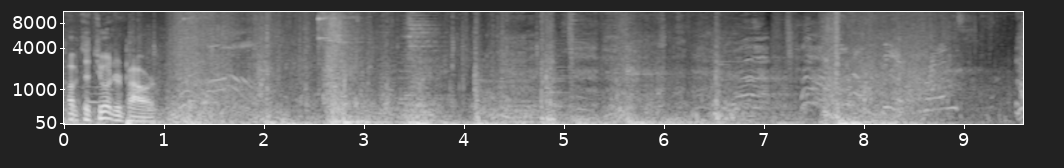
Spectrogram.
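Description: Magic blasts crackle and thud during a fight.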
